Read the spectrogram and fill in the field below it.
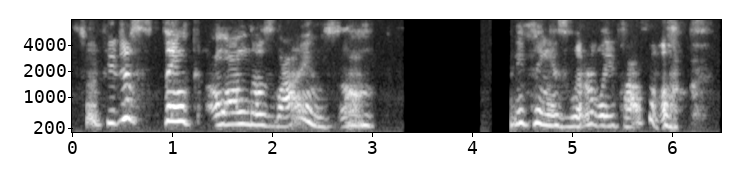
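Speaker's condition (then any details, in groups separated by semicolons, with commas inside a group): Cerebral palsy; quadriplegic, brain damage from lack of oxygen at birth, diagnosed about age one, wheelchair user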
